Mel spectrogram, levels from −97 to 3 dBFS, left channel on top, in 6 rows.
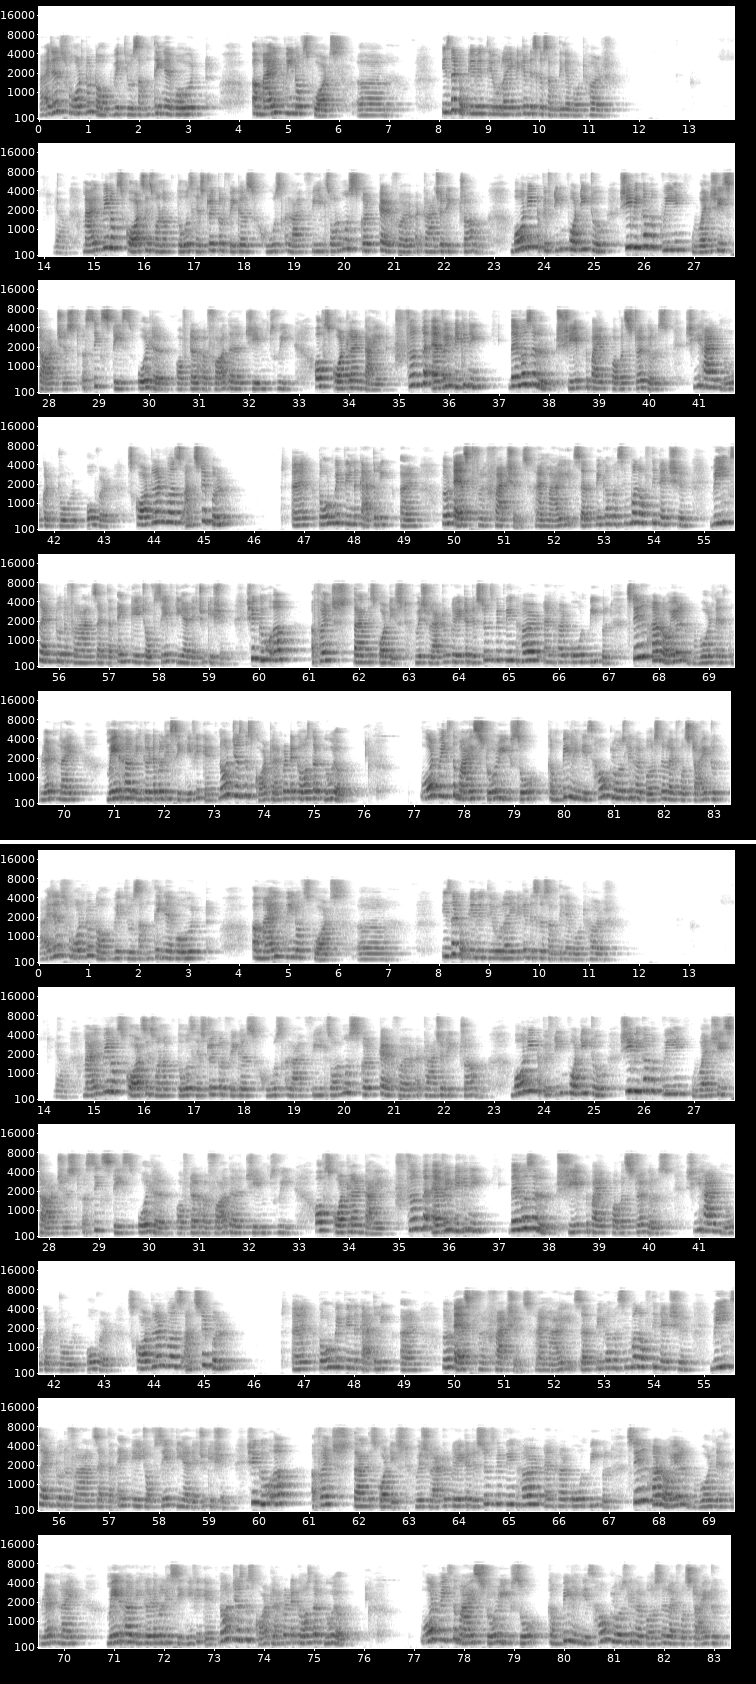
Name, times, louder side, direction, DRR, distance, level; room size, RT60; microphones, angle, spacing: voice 1, 0.0-3.1 3.7-3.9 4.3-6.1 6.3-6.9 8.0-11.4 14.2-36.6 37.2-43.1 43.5-45.4 46.7-48.6 48.9-60.4 61.0-70.5 70.8-75.5 76.2-76.4 77.1-79.4 79.7-83.1, left 2 dB, 85° left, 0 dB, 0.5 m, -35 dB
2.6 x 2.1 x 2.3 m, 0.85 s
head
